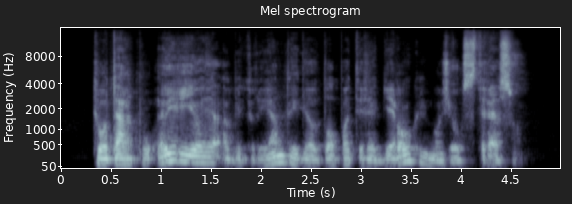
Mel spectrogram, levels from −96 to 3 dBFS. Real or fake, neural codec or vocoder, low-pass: fake; codec, 44.1 kHz, 3.4 kbps, Pupu-Codec; 14.4 kHz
